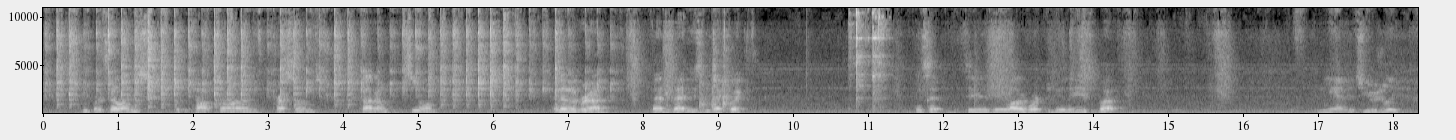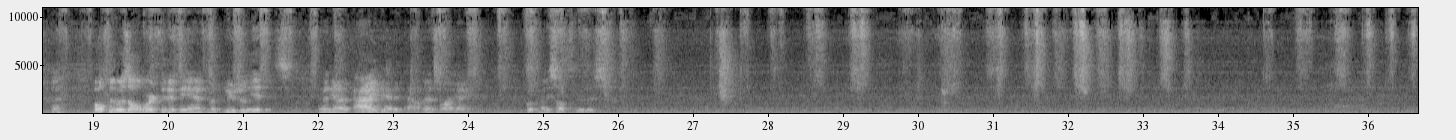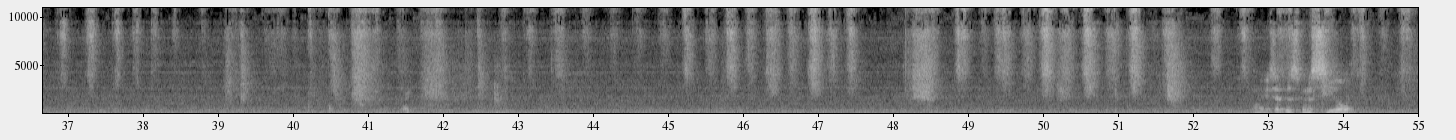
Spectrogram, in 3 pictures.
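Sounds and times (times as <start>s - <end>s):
utensils clicking and tapping: 0.0s - 8.0s
steady low hum: 0.0s - 55.0s.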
